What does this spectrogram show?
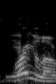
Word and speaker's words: Brayla: It's Brayla, right?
